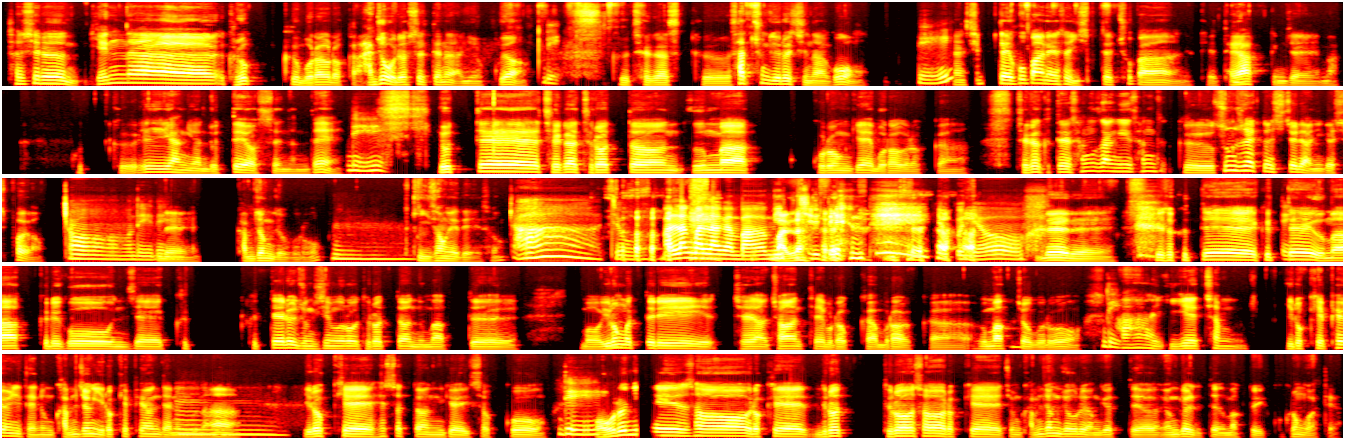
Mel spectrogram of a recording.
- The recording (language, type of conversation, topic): Korean, podcast, 음악을 처음으로 감정적으로 받아들였던 기억이 있나요?
- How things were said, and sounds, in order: tapping; other background noise; laugh; laughing while speaking: "말라 네"; laugh; laughing while speaking: "드실 땐였군요"; "때였군요" said as "땐였군요"; laugh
